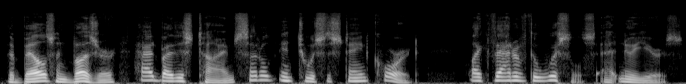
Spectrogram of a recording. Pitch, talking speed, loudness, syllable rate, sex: 135 Hz, 185 wpm, -19 LUFS, 4.6 syllables/s, male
